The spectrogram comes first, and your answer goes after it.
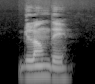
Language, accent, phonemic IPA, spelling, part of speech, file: French, France, /ɡlɑ̃.de/, glander, verb, LL-Q150 (fra)-glander.wav
- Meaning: 1. to do 2. to loaf around, to bum around, to cabbage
